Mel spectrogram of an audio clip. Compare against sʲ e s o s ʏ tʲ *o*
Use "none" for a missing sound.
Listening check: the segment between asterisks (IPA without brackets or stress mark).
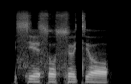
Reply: ɔ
